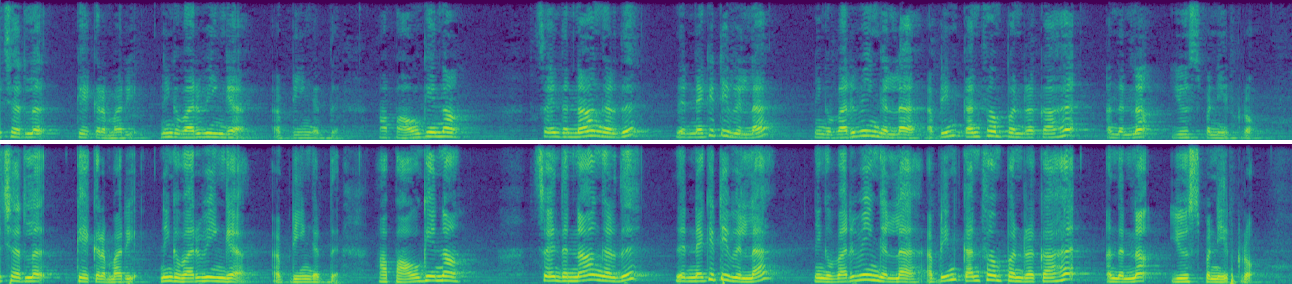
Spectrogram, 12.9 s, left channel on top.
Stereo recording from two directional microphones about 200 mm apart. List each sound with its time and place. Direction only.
0.1 s a woman's voice: 40° right (ahead or behind)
